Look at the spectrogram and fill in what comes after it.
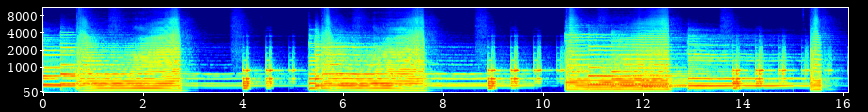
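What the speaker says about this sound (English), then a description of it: "So you can hear there's still a decent amount of reverb" A music mix plays loud sustained chords broken by short staccato stabs, with a reverb tail cut to about one second, so each hit rings briefly before stopping.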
